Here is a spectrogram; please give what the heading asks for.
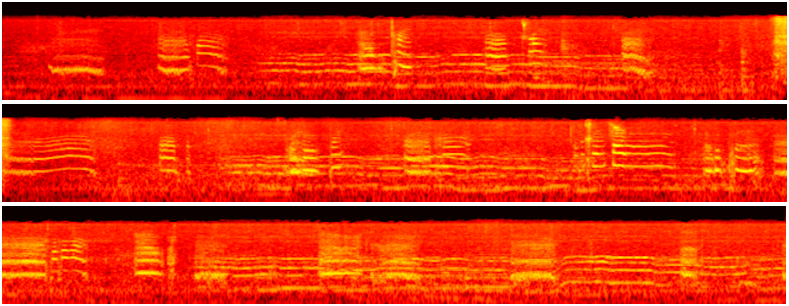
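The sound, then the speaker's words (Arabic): Two cats meow back and forth in a long, varied exchange of many drawn-out, wavering cries, some rising and falling in pitch, with no talking over them. “ادي القطتين.”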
